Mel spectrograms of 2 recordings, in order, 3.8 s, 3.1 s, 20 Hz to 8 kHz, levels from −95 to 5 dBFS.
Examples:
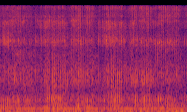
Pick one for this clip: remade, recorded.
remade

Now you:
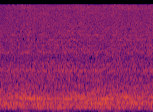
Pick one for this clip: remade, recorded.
recorded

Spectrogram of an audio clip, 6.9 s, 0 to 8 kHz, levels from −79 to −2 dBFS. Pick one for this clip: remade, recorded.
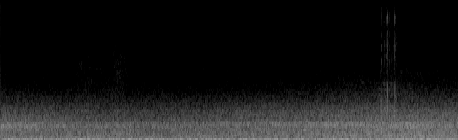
recorded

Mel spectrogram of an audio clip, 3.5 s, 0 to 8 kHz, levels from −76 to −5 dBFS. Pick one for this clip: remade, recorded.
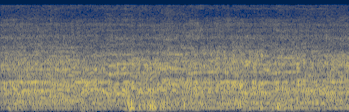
remade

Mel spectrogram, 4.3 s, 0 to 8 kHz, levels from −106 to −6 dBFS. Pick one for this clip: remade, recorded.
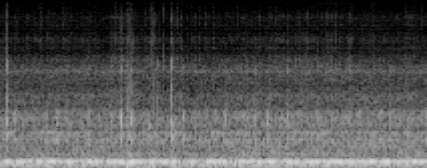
recorded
